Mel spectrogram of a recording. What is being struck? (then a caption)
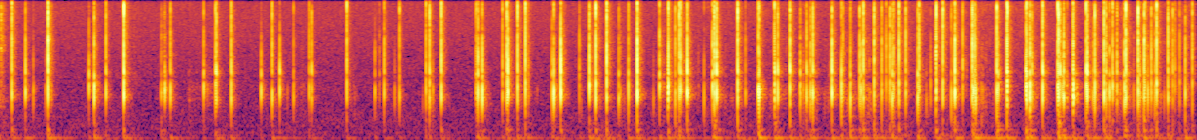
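Soft vinyl case. An avocado-shaped vinyl case is tapped rapidly with the fingernails, making a dry, typing-like clatter. The taps are many, short and bright, with almost no ring. They start sparse and grow denser and busier toward the end.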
